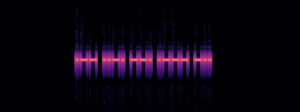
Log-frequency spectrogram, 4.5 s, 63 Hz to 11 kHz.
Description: Morse code, heard as a keyed tone, about 36 wpm, 700 Hz. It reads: WFGJD
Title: Code Groups - 5 Letter:Numbers - 35wpm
